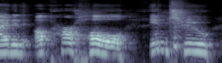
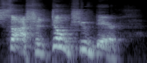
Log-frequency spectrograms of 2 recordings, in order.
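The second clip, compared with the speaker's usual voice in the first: put-on furious, angry tone. Retelling a story, acting out Nia Jax warning Sasha, mock-furious. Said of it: "Nia gets super pissed off and goes".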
